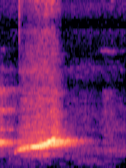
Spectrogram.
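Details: Single rising whistled meow from a parrot imitating a cat, swelling and then fading within about a second.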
